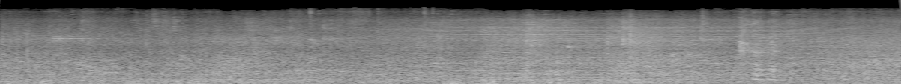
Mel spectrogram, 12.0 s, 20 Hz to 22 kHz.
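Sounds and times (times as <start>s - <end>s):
tram running on rails: 0.0s - 12.0s.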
